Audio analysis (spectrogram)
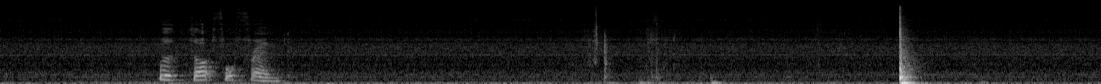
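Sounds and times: sharp knock on desk: 9.0s - 9.3s.

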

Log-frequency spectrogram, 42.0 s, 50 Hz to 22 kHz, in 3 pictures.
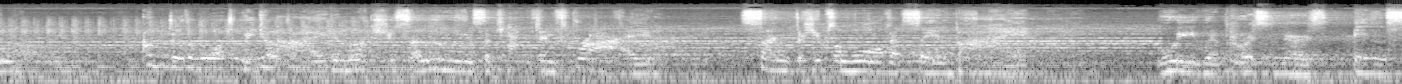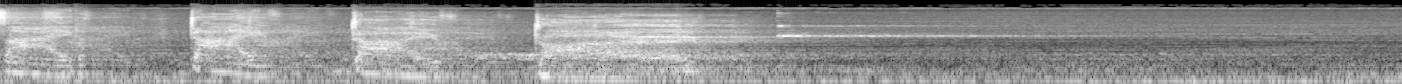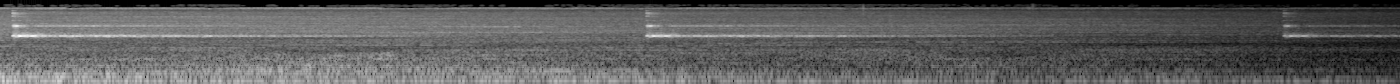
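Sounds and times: low rumble: 0.0s - 23.2s
sonar-style pings: 18.4s - 25.6s, 27.9s - 31.5s, 34.4s - 37.9s, 40.7s - 42.0s.

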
